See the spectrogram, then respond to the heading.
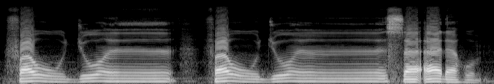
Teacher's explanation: sambil ditahan ngnya dua harakat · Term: ikhfa hakiki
